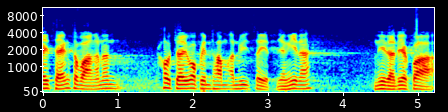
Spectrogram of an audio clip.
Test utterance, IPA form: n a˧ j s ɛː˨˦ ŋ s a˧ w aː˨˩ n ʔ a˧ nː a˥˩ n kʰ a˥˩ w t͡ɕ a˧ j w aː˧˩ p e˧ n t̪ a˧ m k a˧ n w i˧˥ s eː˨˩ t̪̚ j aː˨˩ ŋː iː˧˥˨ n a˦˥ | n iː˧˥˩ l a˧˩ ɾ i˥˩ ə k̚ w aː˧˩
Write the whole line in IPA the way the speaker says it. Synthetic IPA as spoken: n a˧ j s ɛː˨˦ ŋ s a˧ w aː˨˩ ŋ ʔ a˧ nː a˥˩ n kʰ a˥˩ w t͡ɕ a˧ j w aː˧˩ p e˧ n t̪ʰ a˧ m ʔ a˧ n w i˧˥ s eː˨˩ t̪̚ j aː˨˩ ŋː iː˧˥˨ n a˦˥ | n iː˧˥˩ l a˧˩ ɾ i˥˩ ə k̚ w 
